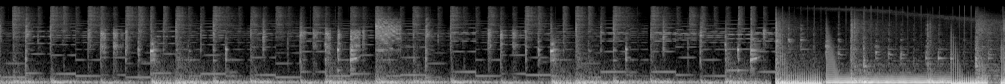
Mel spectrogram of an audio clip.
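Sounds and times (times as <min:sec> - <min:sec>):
background music with plucked notes: 0:00.0 - 0:10.0
heavy bass line: 0:05.7 - 0:10.0.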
